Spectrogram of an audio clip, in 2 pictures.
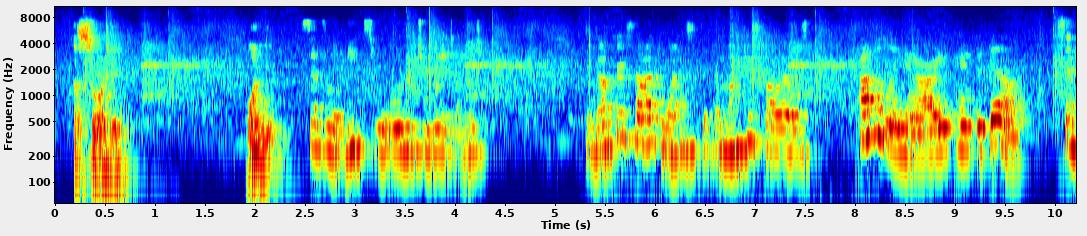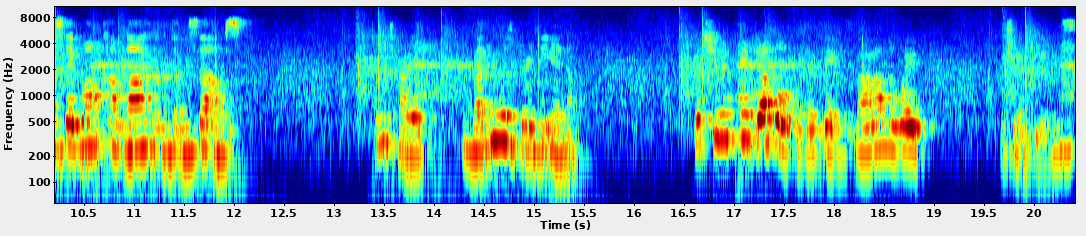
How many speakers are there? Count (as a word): five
